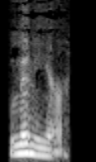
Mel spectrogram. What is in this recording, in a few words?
"linear", spelling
